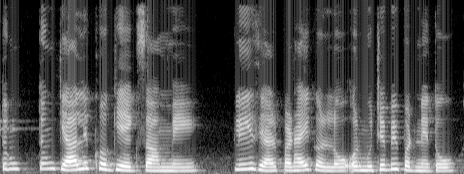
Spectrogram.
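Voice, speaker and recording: Storybook figure: an annoyed teen schoolboy, pleading and soft-spoken, voiced by a woman narrator. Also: high-pitched, normal speed, close to an everyday voice. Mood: irritated. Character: fed-up studious teenage schoolboy.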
